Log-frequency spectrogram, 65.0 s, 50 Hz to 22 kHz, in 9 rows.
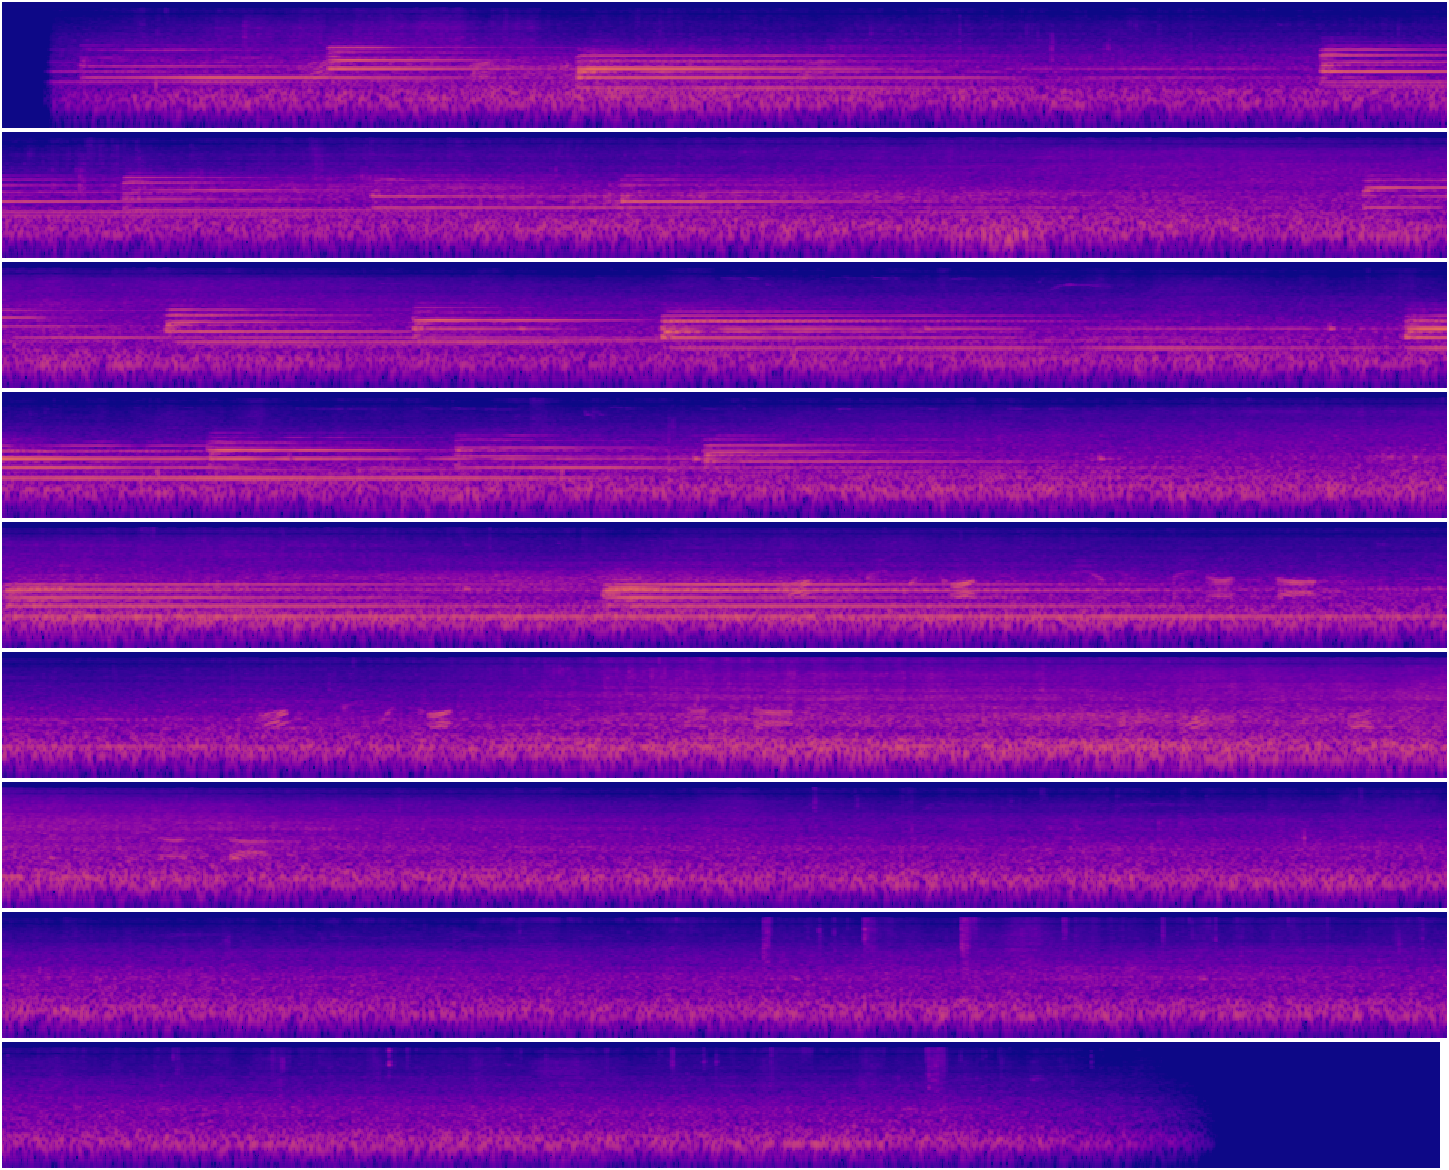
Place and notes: Muhlenberg College outside CA, West Chew Street, Allentown, PA, USA - Bell tower at 2 pm
recording of the 2 pm bells taken from across the street right outside the center for the arts on a cold and rainy day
